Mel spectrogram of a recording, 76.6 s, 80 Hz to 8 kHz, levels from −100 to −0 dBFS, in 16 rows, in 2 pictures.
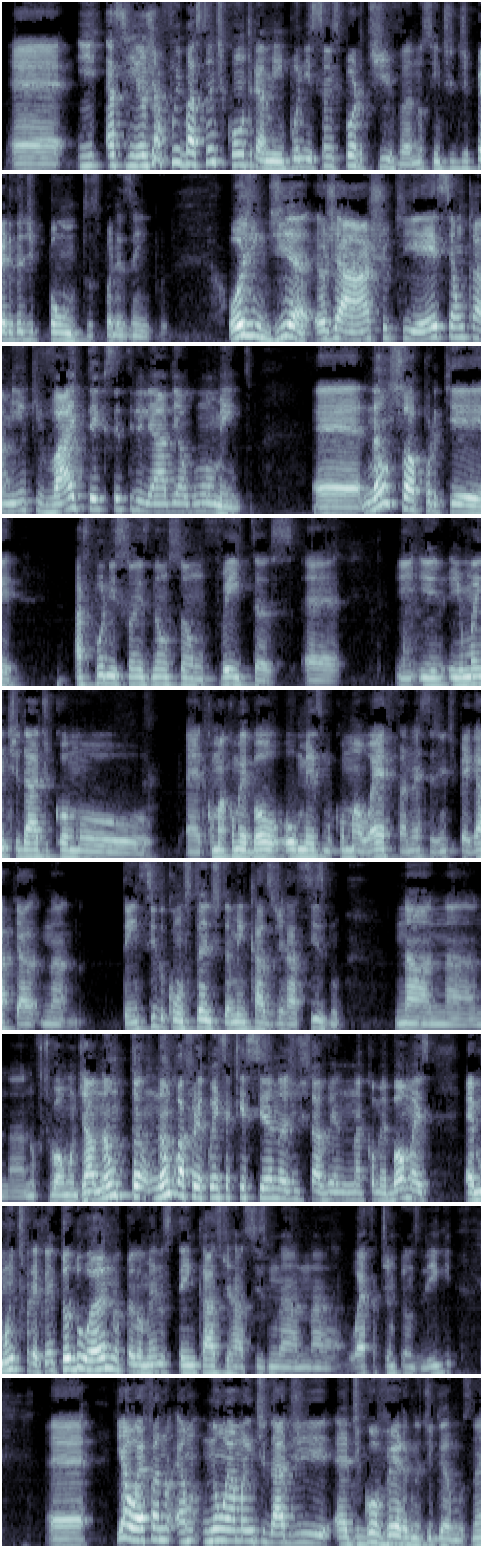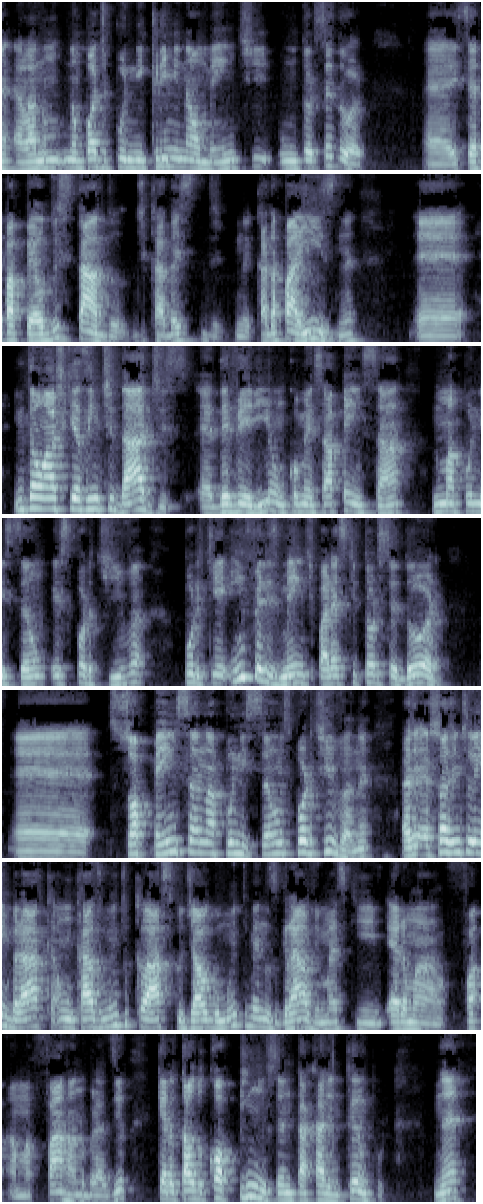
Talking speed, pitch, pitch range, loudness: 165 wpm, 130 Hz, 115-155 Hz, -23 LUFS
